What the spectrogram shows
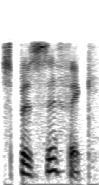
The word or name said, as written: specific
